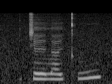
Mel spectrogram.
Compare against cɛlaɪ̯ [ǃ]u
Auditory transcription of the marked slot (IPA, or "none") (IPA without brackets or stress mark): kʰ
